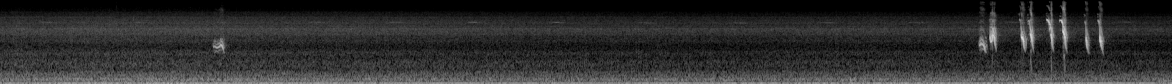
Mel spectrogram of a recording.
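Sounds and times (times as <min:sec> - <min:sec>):
Eurasian blackbird chinking calls: 0:02.0 - 0:02.3, 0:09.8 - 0:11.3.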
